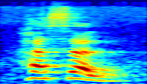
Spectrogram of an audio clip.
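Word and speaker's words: hustle: अब ये HSLL मत करना, इसका प्रोनाउंसिएशन आता है हसल टाइप का, तो ये हसल मतलब देखो क्या होता है।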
